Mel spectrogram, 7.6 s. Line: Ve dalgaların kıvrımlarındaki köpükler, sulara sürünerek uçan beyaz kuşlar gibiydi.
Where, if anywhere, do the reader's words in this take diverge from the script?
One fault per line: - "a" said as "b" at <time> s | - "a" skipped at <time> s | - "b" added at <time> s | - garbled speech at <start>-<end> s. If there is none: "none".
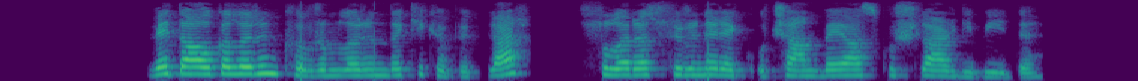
none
